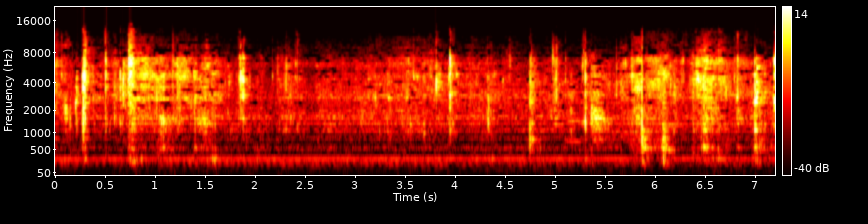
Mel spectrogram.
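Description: Close-up wet chewing and lip smacks from a mouthful of braised pork trotter and rice, with sharp moist clicks scattered through and a cluster of louder bites near the end.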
